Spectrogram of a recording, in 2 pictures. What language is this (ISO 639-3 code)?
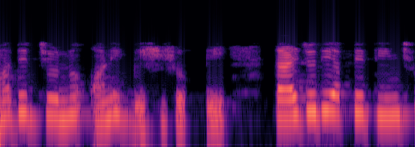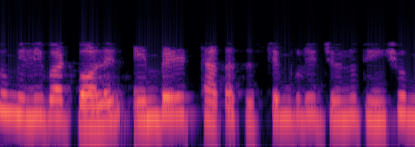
ben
